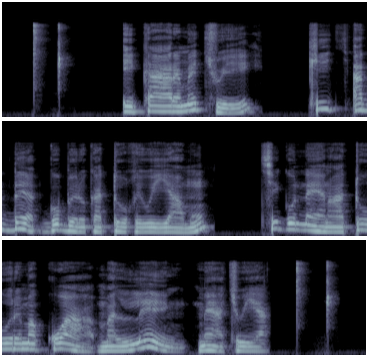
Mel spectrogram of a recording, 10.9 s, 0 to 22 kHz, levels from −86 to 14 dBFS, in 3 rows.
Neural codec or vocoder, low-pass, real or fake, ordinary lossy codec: none; 10.8 kHz; real; none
